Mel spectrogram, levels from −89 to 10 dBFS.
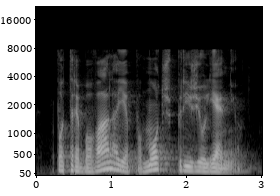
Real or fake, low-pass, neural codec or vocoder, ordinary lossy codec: real; none; none; none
